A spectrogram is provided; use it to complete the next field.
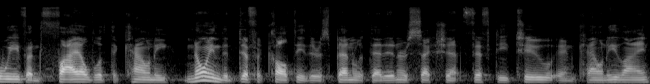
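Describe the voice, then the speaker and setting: A man speaks at a moderate pace on a very clean recording with a silent background. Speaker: attorney for petitioners. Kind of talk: public meeting presentation. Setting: village board meeting room. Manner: loud.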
